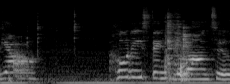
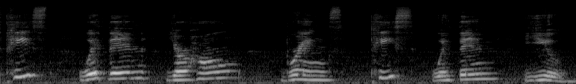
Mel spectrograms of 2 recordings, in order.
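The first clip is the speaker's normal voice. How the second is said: slow quote read aloud; 2 semitones higher, 4 dB louder, much slower than usual. Shown as a demonstration. Vlogger reads the horoscope to Scorpios, slow read. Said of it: "it says".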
